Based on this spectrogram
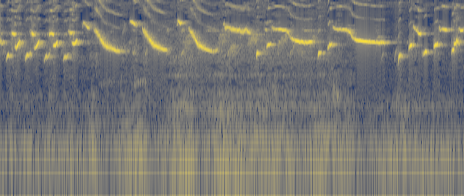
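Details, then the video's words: Goldfinch mule under song training, singing a run of short high chirps followed by loud, sweeping downward whistles and then more chirps, with a faint low hum underneath. "What I Learned from Training My GOLDFINCH Mule to Sing"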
